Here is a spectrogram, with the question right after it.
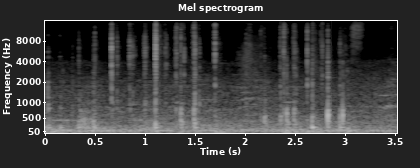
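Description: Rapid, uneven clicks of typing on a computer keyboard while writing CSS code, quiet and continuous over a low room hum with no voice.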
